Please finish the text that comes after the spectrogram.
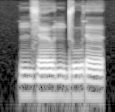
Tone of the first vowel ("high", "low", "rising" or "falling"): low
